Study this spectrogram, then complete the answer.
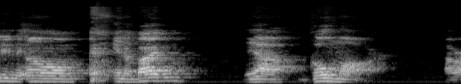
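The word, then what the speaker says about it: Gomer: The same way how you say it in Hebrew, it's Gomar. This is Gomar and this is Gomar.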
